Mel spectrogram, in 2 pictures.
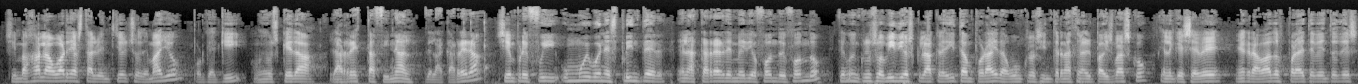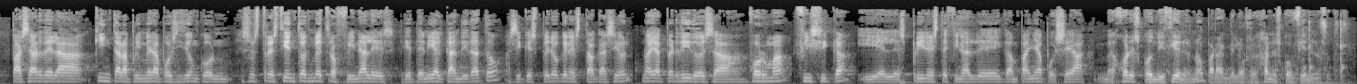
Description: Y cerraba la rueda de prensa, echando mano, otra vez, de la metáfora de una carrera, reivindicándose como "un muy buen sprinter".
